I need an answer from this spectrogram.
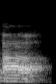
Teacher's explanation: প্রস্তুত আর গোলাকৃতের মাঝামাঝিতে আছে ধ্বনিটা, বা এটাকে স্বাভাবিক ধ্বনি বলে। ধ্বনিটার নাম হচ্ছে আ। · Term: কেন্দ্রীয় ধ্বনি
